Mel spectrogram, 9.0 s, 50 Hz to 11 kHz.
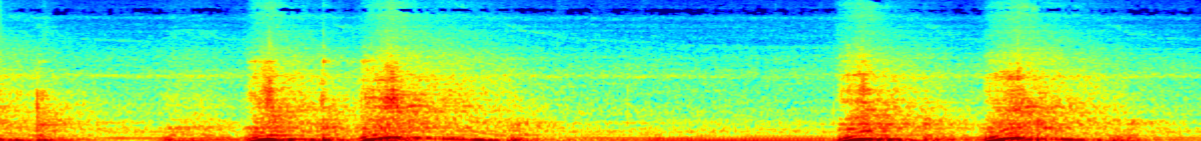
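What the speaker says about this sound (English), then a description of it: "I think you can hear a nice 6-cylinder tone." A 2021 BMW M340i six-cylinder engine revving hard in two pairs of loud accelerating surges, each rising and falling sweep over a steady idle rumble, with no talk.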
